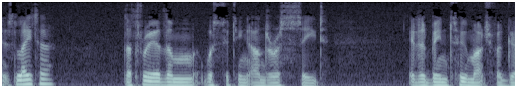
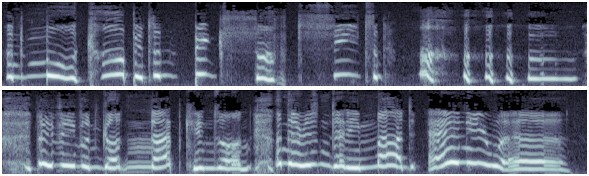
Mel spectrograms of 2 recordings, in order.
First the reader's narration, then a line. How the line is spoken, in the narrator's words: moaned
